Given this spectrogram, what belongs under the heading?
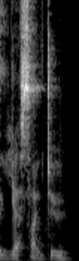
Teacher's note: you always stress the yes or no and then also the auxiliary but only because this is a short answer and there's no main verb following okay so yes i do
